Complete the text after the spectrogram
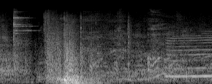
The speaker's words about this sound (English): Armed with a pistol, Austin kicks down a door labelled Gold Members Only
